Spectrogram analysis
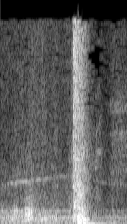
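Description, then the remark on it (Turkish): A door slides open in one short, rushing burst partway through, louder than the steady low rumble of background noise around it. “Orayı da aç, o kapıyı.”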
